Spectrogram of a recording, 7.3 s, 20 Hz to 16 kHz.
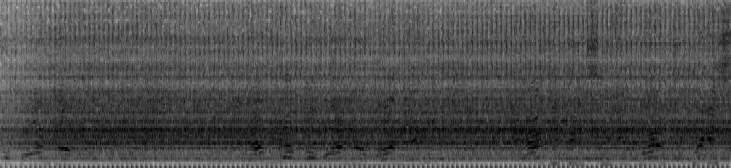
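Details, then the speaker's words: Salvaged Honda GX215 OHV lawn mower engine after fixing no spark from a broken safety coil and two carb rebuilds: runs at a constant, smooth speed with an even exhaust beat and no misfires; carb still needs tuning, slightly smoky. "smoothly. Not as smoothly as the Briggs & Stratton, but pretty smooth. I think this is a successful start."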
